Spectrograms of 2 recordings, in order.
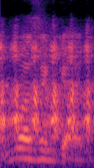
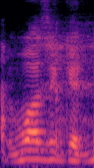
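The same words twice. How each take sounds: First: Laughing through the words; chuckling while saying it. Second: Said in the usual way. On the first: Real, not acted. Laughing at partner's weak acting.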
